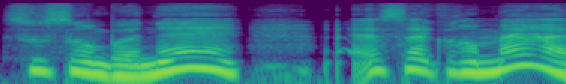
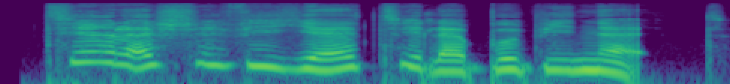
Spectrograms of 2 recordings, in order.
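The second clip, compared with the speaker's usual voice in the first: delighted, joyful, pitched-up voice; 7 semitones higher, 3 dB quieter than usual. A grandmother in bed calls to the visitor she thinks is her granddaughter, joyful. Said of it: "toute joyeuse de voir sa petite fille".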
